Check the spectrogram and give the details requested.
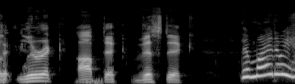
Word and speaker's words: Optiq: It's going to be the Optique. Oh, the Optique. No, it's the Optiq.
